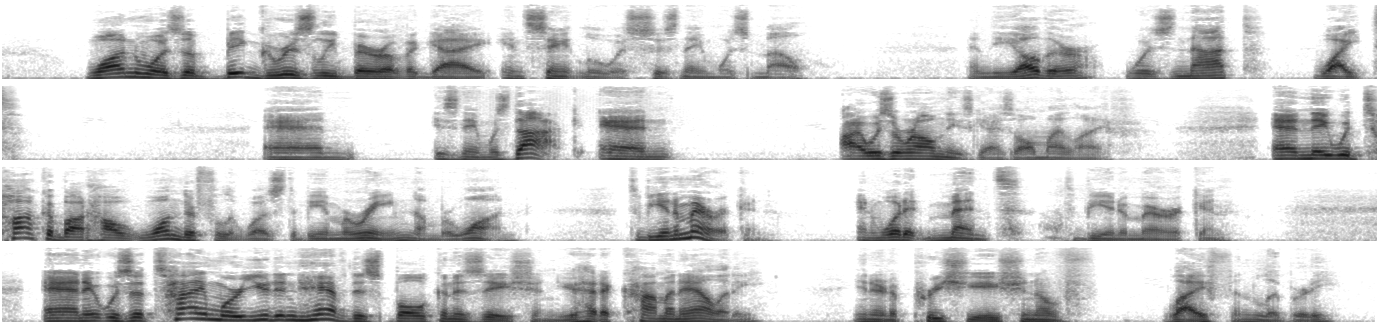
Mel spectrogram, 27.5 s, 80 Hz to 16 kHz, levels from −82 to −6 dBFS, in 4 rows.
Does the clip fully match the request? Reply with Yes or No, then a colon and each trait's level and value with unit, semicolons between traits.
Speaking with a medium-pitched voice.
No: low, 120 Hz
